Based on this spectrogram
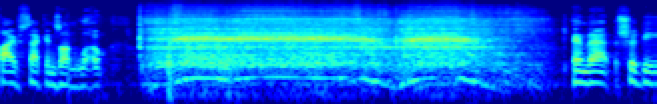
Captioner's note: blender whirring intermittently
